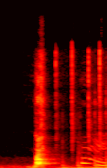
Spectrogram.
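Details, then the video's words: Toy Poodle Lola, sick that day yet hyper, reacting to birds she sees outside: one sharp, loud bark, followed by softer high whines and quiet background noise. "Toy Poodle Lola FREAKING on Bird Watching!"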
